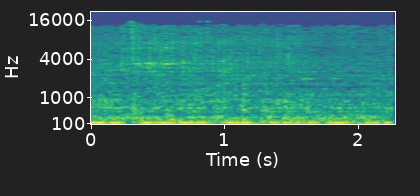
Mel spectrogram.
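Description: Low hum inside a moving cable car cabin, pulsing a few times a second.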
